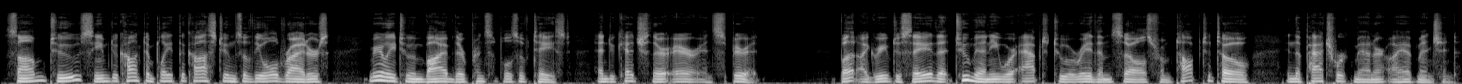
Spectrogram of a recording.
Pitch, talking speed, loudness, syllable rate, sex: 130 Hz, 200 wpm, -18 LUFS, 5.8 syllables/s, male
